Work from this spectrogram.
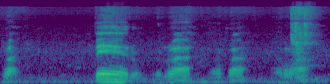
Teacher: with a single tap of the tongue in Spanish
